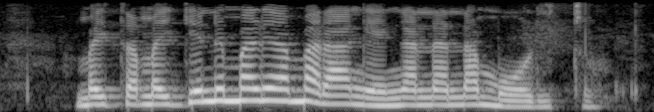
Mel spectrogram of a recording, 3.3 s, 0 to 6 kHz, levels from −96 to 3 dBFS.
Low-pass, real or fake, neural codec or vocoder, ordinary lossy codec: 5.4 kHz; real; none; none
